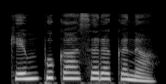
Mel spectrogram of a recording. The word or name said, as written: ಕೆಂಪುಕಾಸರಕನ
